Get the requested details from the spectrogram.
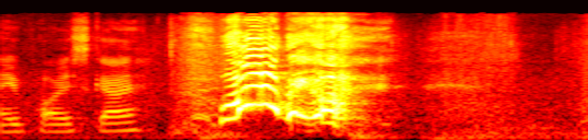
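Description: A young woman cries out loudly in surprise.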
